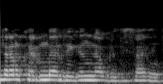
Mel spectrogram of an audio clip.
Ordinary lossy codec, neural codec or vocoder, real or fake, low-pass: Opus, 24 kbps; codec, 16 kHz, 8 kbps, FunCodec, trained on LibriTTS, 25 frames a second; fake; 5.4 kHz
